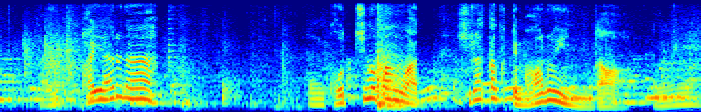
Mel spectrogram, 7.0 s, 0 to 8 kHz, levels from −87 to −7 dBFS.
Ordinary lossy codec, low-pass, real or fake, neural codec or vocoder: none; 7.2 kHz; real; none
